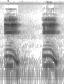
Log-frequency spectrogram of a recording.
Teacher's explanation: saat mengucapkan I, Anda bisa merasakan bahwa lidah itu bergerak ke atas hampir menyentuh rongga atap mulut.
